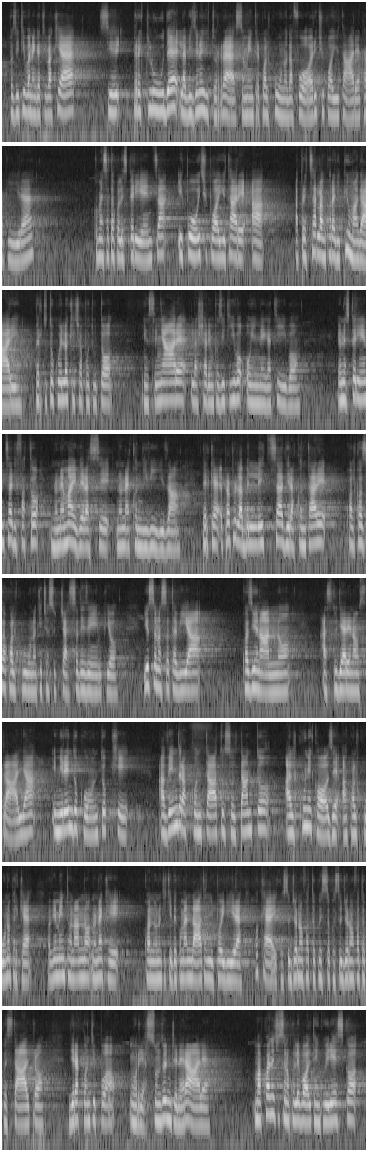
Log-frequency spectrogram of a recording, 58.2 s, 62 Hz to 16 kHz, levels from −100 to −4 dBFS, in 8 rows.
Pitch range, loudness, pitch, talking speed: 185-210 Hz, -32 LUFS, 195 Hz, 150 wpm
